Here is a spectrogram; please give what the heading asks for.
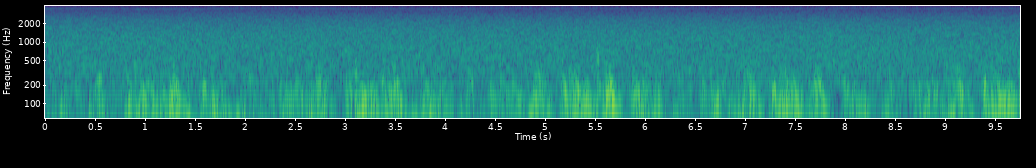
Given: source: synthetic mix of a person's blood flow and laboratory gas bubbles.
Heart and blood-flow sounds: Doppler ultrasound of blood flow; precordium
6.98-7.31 s: bubbles
9.43-9.52 s: bubbles
9.57-9.68 s: bubbles
From the record:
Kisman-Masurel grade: 121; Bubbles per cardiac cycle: 1 to 2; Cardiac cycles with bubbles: 10 to 50%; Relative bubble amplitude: barely perceptible (0.100 to 0.250); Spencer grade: 2 (many but less than half of the cardiac periods contain bubble signals, singularly or in groups); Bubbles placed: anywhere in the cardiac cycle

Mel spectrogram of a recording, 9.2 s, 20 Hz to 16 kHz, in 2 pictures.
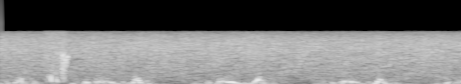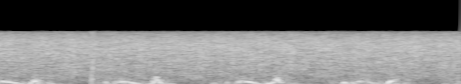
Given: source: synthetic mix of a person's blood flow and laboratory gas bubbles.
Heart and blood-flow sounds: Doppler ultrasound of blood flow; precordium
0.45-0.69 s: bubbles
5.50-5.57 s: bubbles
From the record:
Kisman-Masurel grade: 123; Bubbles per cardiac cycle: 1 to 2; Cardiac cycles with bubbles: 10 to 50%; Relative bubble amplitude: loud (0.450 to 0.775); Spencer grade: 2 (many but less than half of the cardiac periods contain bubble signals, singularly or in groups); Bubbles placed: only in the low amplitude regions of the cardiac cycle

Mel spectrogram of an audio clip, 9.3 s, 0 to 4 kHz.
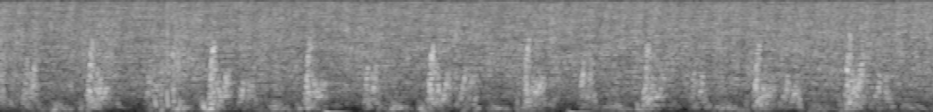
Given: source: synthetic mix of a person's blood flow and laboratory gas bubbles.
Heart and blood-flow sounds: Doppler ultrasound of blood flow; precordium
1.49-1.91 s: bubbles
From the record:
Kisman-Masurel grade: 113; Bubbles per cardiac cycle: 1 to 2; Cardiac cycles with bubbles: 1 to 10%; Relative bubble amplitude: loud (0.450 to 0.775); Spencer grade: 1 (occasional bubble signal discernible with the cardiac motion signal, with majority of cardiac periods free of bubbles); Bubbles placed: only in the low amplitude regions of the cardiac cycle

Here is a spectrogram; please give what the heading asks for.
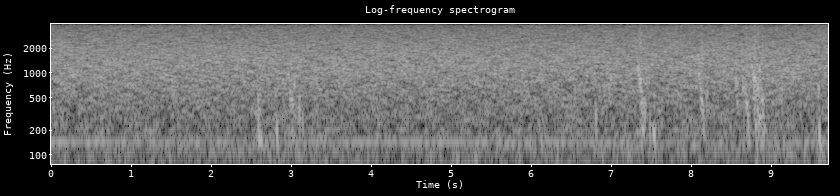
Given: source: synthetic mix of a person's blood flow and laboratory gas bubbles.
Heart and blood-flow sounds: Doppler ultrasound of blood flow; subclavian vein
2.55-2.67 s: bubbles
2.78-3.19 s: bubbles
6.78-6.85 s: bubbles
6.98-7.03 s: bubbles
7.31-7.60 s: bubbles
8.06-8.26 s: bubbles
8.53-8.99 s: bubbles
9.09-9.17 s: bubbles
9.24-9.30 s: bubbles
9.42-9.46 s: bubbles
9.56-9.67 s: bubbles
From the record:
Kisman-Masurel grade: 221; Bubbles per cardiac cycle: several, 3 to 8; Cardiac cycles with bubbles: 10 to 50%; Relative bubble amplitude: barely perceptible (0.100 to 0.250); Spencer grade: 2 (many but less than half of the cardiac periods contain bubble signals, singularly or in groups); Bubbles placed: anywhere in the cardiac cycle

